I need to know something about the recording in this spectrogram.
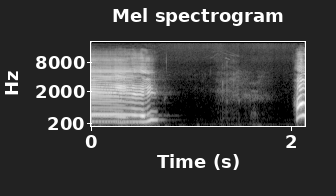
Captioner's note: non-english Speech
